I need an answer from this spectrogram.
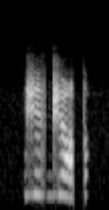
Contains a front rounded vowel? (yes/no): yes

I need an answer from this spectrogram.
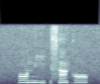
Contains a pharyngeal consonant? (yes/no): no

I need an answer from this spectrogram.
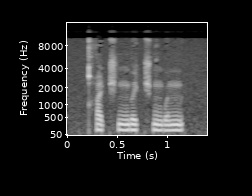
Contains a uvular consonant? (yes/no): yes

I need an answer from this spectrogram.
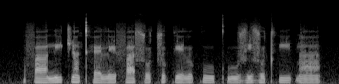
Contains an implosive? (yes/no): yes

